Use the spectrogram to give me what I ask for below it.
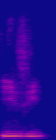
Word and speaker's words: EESSI: that a little bit so we can pronounce it as easy um it's really a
